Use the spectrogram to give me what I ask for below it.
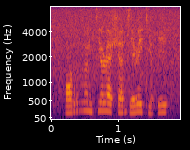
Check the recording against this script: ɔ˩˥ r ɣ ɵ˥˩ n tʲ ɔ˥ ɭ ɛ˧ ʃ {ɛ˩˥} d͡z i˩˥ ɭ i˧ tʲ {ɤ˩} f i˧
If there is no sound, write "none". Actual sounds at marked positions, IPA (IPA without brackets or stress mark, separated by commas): ɛ˩˥, ɤ˩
